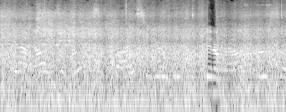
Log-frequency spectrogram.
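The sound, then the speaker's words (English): A dense, steady roar of passing car traffic fills the whole stretch, loud and unbroken, with an indistinct murmur of voices mixed into the noise. “God, car noise much?”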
